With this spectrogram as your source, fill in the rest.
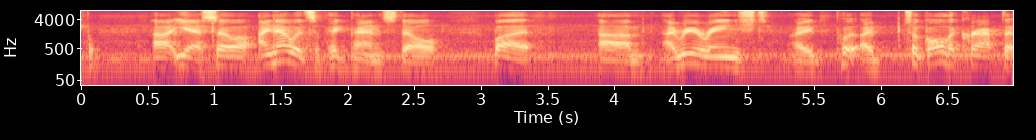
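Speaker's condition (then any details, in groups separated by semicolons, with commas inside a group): No condition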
